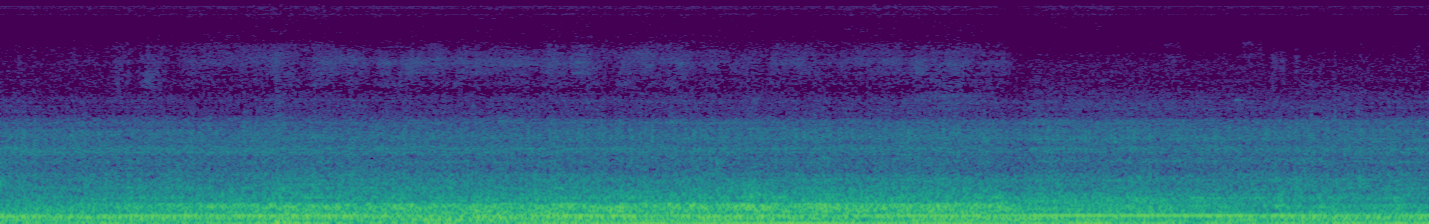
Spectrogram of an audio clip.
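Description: Steady running rumble of a moving train heard from inside a passenger coach, the wheels rolling on the rails. It is a little louder through the middle and eases about ten seconds in.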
